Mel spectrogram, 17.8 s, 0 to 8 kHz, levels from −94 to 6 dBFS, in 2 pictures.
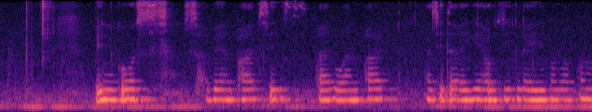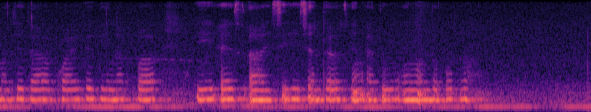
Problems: constant background noise, low volume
